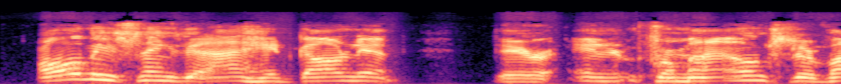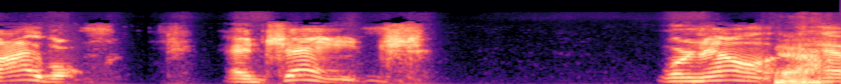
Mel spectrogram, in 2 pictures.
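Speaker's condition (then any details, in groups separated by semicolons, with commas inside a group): Cerebral palsy; can still talk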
